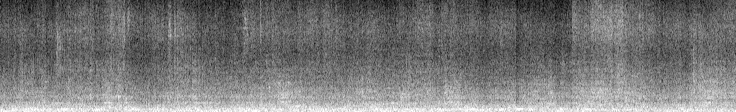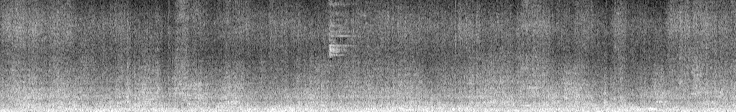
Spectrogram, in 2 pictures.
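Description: Coal hopper cars of a slow freight train rolling past, a steady rumble and clatter of steel wheels on the rails.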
